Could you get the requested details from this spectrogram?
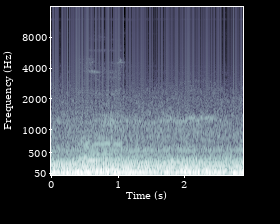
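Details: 2009 Cadillac CTS driven slowly: low, steady droning rumble from the driver's side; suspected bad wheel hub bearing, later identified as the cause and replaced.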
